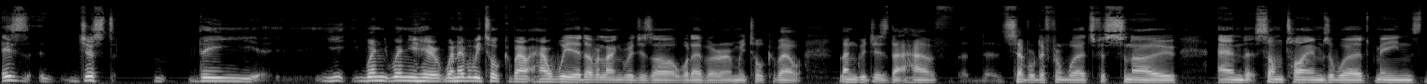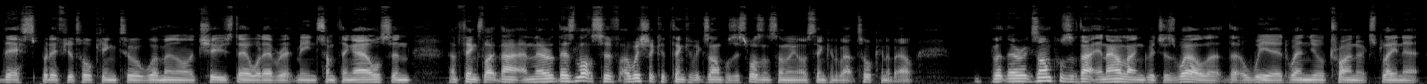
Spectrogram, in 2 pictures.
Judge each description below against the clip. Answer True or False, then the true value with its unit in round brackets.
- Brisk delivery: True (210 wpm)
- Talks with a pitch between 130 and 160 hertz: False (110 Hz)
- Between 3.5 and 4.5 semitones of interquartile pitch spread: True (4.2 semitones)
